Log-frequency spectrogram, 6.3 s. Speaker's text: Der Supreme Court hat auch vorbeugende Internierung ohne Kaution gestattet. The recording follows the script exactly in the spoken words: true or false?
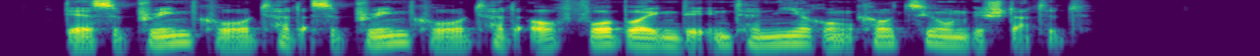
false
